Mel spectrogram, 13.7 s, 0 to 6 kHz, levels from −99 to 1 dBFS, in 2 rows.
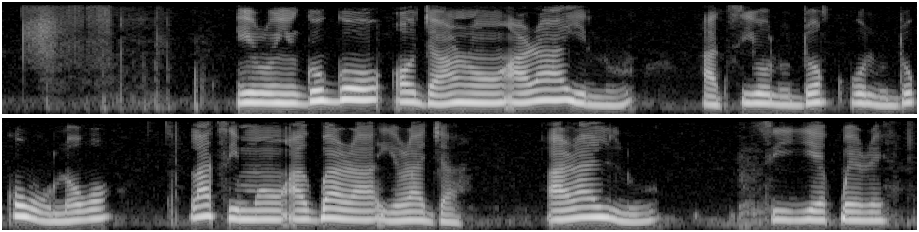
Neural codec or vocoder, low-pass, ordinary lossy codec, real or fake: none; 5.4 kHz; none; real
